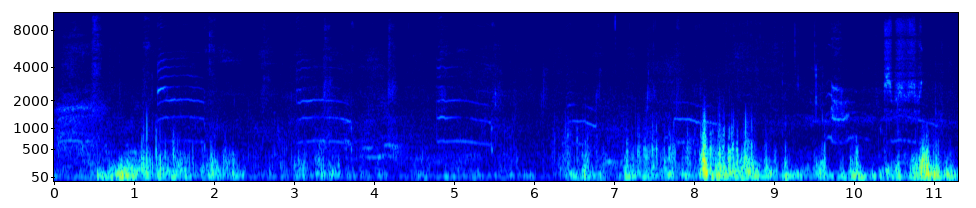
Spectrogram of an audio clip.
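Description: Several cats meowing repeatedly in short, rising calls, some near and loud, spread through the scene over rustling background noise, with bursts of louder activity.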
